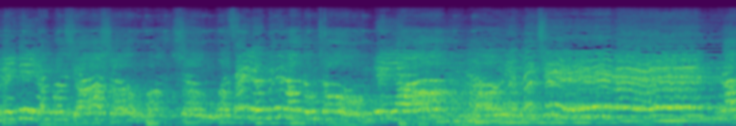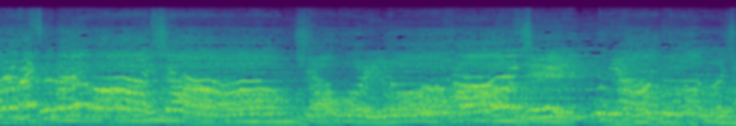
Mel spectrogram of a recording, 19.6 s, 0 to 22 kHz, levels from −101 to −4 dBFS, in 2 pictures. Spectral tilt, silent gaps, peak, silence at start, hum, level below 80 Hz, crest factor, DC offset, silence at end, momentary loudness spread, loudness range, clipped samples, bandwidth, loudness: -5 dB/octave; none; -6 dBFS; 0 s; none; -46 dBFS; 14 dB; under 0.1%; 0 s; 7 LU; 3 LU; under 0.1%; 16.5 kHz; -20 LUFS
